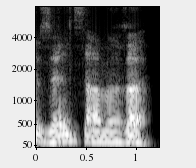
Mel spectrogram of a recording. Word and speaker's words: seltsamere: Yeah, be careful with the last two R's here, seltsamere, which means stranger things.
